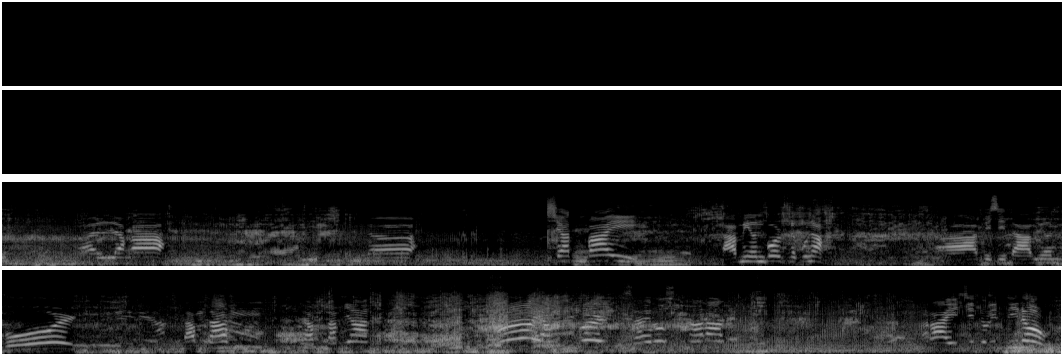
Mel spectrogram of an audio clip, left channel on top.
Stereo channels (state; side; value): silent; left; digital silence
